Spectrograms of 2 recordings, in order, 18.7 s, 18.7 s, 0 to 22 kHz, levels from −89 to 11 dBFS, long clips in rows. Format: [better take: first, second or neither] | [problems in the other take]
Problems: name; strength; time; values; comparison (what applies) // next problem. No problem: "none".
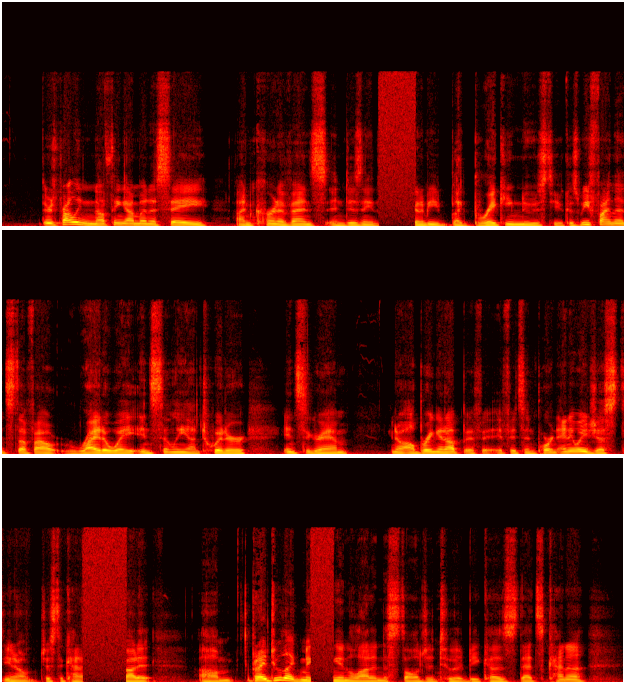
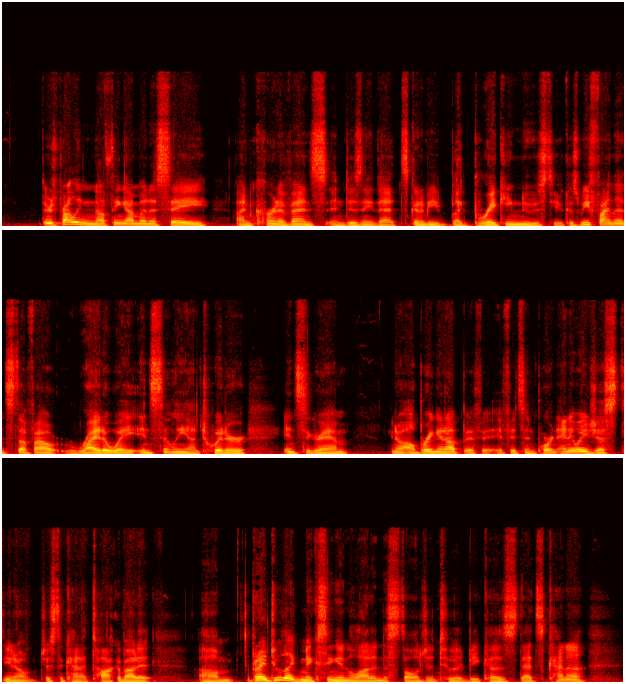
second | audio cutting out; filled with static; at 4 s, at 13 s and at 16 s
